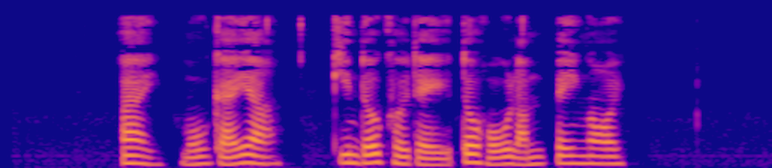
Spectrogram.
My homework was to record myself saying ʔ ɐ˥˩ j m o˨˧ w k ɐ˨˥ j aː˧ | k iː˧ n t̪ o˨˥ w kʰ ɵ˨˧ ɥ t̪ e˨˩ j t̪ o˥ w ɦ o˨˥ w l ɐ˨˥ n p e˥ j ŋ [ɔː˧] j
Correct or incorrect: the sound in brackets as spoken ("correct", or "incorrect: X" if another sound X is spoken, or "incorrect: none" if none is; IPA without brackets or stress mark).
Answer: incorrect: ɔː˥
